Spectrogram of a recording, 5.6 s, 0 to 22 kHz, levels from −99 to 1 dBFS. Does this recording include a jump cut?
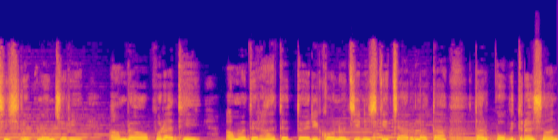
no; 0 cuts

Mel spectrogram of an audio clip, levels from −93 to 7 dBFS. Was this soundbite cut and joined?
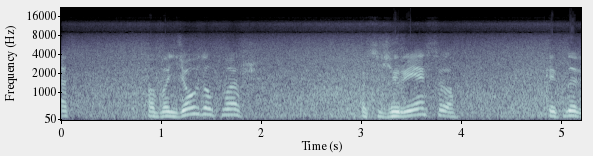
no; 0 cuts

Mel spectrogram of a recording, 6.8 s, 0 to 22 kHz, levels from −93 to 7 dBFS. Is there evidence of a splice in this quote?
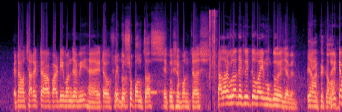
yes; 1 cut; at 4.2 s

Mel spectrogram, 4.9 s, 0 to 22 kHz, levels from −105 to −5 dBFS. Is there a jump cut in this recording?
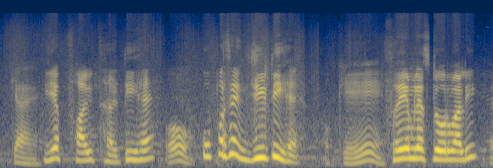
no; 0 cuts

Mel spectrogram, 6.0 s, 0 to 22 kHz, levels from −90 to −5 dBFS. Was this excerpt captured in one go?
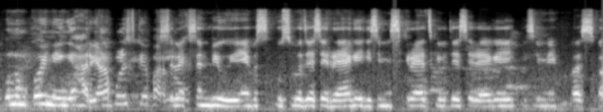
no; 1 cut; at 1.3 s

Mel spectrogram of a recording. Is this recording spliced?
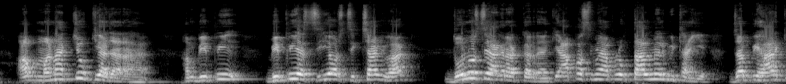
no; 0 cuts

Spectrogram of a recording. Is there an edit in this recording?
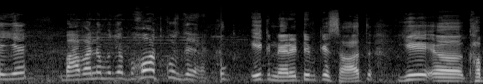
yes; 1 cut; at 2.4 s

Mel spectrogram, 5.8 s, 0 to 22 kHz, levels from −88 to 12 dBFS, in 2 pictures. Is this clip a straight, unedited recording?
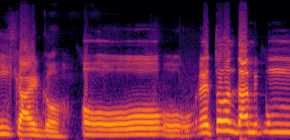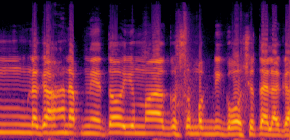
yes; 0 cuts

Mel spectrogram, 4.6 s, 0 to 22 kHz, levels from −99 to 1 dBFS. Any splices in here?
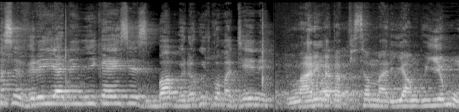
yes; 1 cut; at 2.8 s

